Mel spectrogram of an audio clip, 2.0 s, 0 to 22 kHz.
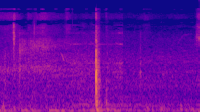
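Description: Plastic latch of a Lexus LS400 factory toolkit case snapping open: one sharp click about a second in, with a fainter click near the start.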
